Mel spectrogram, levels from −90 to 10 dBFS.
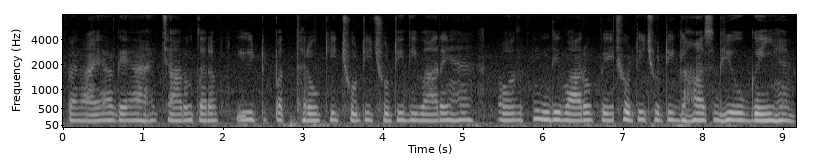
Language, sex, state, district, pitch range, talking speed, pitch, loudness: Hindi, male, Uttar Pradesh, Etah, 180-195 Hz, 135 wpm, 185 Hz, -29 LUFS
